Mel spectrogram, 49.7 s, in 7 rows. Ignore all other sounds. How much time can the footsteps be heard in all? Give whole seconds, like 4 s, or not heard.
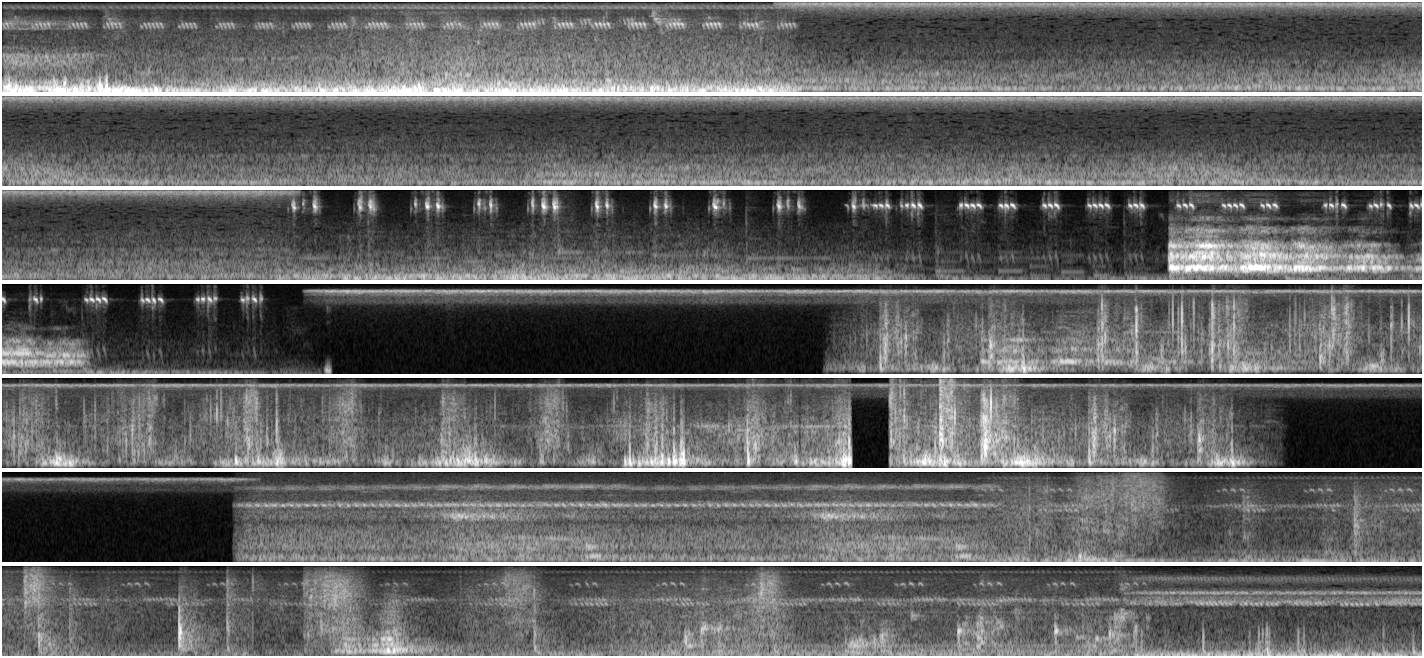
9 s.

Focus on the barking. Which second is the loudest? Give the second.
20 s.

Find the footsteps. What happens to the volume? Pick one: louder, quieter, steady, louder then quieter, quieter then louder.
louder.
